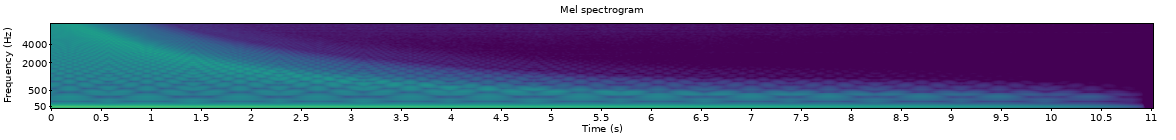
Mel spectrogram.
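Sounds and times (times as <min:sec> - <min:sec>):
industrial tekno bass: 0:00.0 - 0:11.0.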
